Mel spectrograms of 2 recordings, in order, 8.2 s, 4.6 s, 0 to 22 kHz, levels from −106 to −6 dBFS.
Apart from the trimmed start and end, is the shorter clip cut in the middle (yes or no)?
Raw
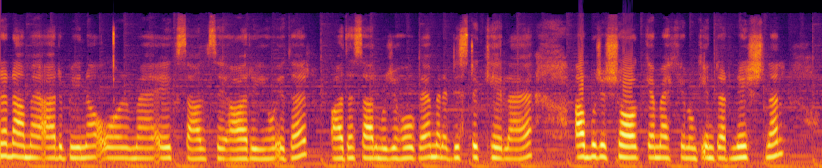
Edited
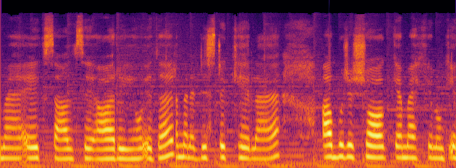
yes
